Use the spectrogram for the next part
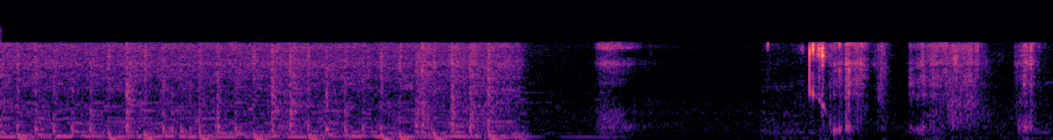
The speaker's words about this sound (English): I'm finishing chewing. No worries.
